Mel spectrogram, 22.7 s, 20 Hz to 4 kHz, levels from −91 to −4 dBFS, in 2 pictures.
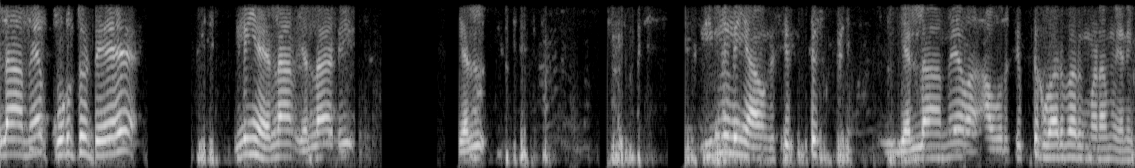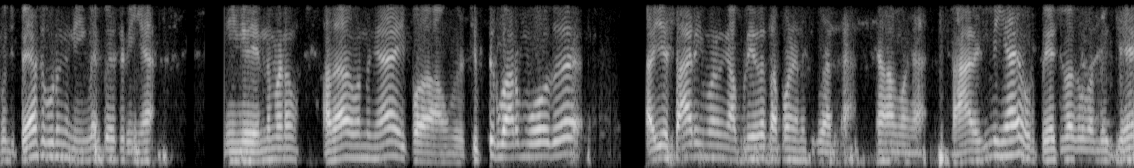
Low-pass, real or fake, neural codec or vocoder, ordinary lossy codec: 3.6 kHz; real; none; none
